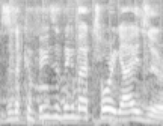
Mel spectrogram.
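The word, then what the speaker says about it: とりあえず: And so the confusing thing about Toriaizu, right? You hear the fuck say Toriaizu, but the syllables in it, one of which is silent, is Toriaizu.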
